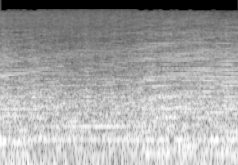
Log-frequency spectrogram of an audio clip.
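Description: Experimental electronic music: steady, dense synthesizer drones with several held tones over a noisy, rumbling texture.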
